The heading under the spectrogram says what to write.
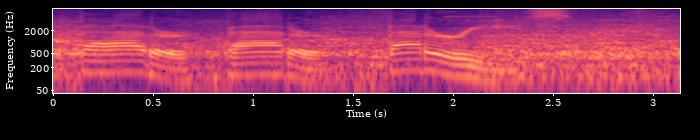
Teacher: We see the double T making a fast D sound.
